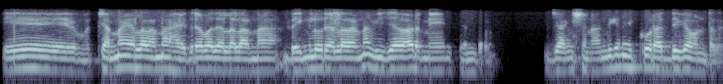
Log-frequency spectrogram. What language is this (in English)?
Telugu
